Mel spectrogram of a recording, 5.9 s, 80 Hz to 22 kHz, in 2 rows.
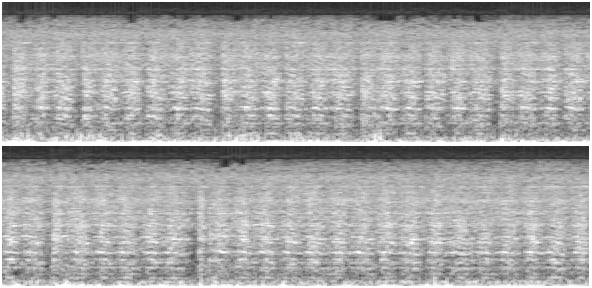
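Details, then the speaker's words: Mazda RX-8 rotary flooded after sitting about a month, cranking with the throttle lightly feathered; uneven cranking at about 86 a minute with ragged catches that never pick up; flooded engine cranking, failing to start. "I have to light feather the gas how they say a little bit when it gets to that point where it's trying to start"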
